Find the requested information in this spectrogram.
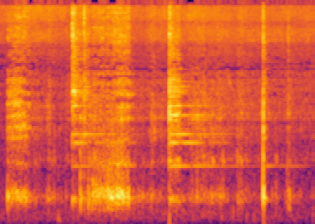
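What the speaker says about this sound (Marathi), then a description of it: "तर हा कांदा असाच थोडा वेळ गरम करून घ्यायचा आहे आणि त्यानंतर मग त्यामध्ये तेल टाकणार आहोत तर थोडा वेळ असाच आपल्याला हलवीत राहायचं आहे" Chopped onion being stirred in a dry pan before any oil goes in, soft scraping and light sizzling with a few sharp clinks of a spoon against the metal, fairly quiet and unaccompanied by speech.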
